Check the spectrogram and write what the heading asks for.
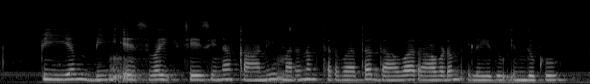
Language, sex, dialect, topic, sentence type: Telugu, female, Central/Coastal, banking, question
